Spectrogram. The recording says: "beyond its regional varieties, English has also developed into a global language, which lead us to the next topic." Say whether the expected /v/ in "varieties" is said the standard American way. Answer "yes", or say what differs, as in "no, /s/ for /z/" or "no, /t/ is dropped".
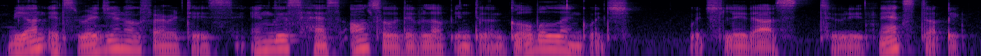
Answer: no, /f/ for /v/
